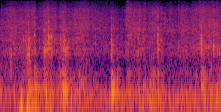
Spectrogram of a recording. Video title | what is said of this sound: These people get a D-minus on accurate tub labeling | sounds like plastic to me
